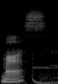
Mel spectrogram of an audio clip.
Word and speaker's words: masu: word so for example you know how desu d-e-s-u is actually just pronounced desu or masu is actually known as moss i can see that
